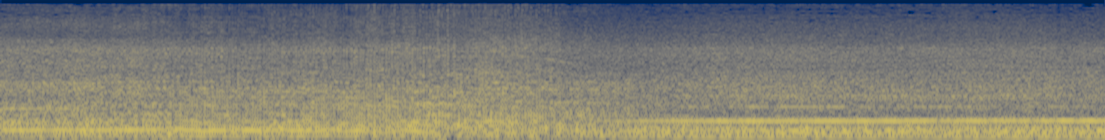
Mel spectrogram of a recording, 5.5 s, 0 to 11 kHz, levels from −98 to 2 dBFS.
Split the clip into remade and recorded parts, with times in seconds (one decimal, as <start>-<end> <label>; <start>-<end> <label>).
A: 0.0-0.8 recorded; 0.8-2.8 remade; 2.8-5.5 recorded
